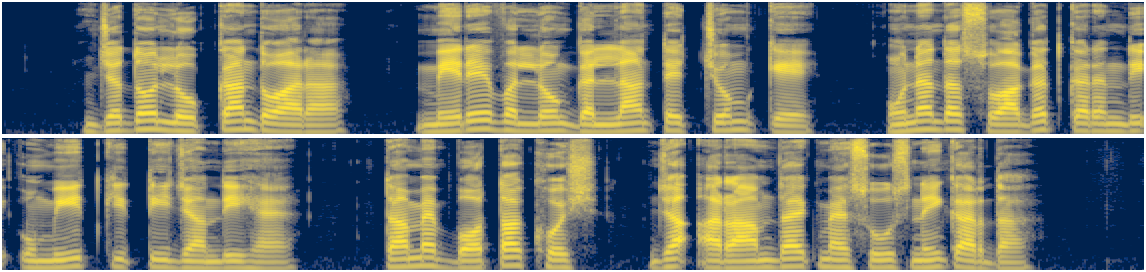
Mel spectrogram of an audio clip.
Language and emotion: Punjabi, sad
